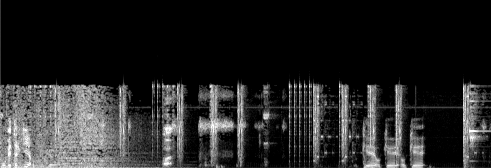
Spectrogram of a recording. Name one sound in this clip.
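Short electronic clicks tick as a game's scores count up.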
